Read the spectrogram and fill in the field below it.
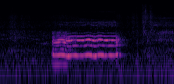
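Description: A young girl sings a short steady note.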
